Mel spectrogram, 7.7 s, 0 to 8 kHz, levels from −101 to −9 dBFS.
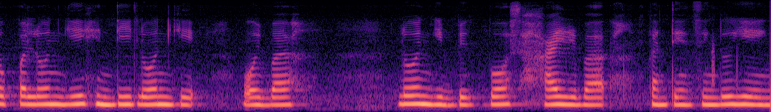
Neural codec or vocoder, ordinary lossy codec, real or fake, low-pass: none; none; real; none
